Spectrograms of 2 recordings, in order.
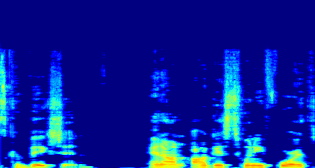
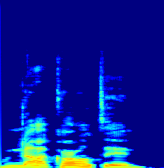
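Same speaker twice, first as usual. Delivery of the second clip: normal talking voice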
